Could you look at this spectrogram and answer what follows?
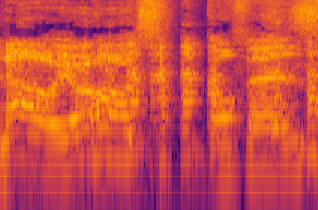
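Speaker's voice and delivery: slow booming announcer voice; hammed-up game show host; announcer intro. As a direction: drag it out like a cheap TV intro. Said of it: "So it's like".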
